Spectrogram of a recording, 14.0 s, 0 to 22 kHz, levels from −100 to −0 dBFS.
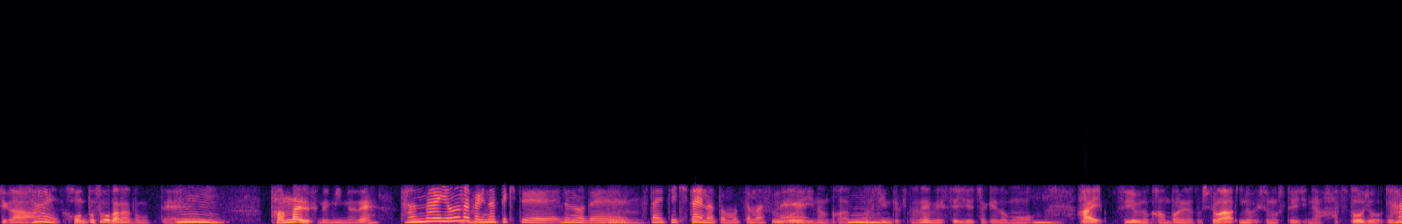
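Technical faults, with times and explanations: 8.56–8.77 s, AMR bit errors: the voice briefly turns hoarse and gargly but keeps its pitch, because flipped low-priority bits misplaced the codec's excitation pulses and gains.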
